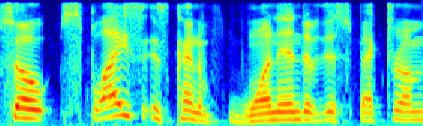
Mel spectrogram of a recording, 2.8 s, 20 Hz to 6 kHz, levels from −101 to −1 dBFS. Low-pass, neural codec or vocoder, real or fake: 5.4 kHz; none; real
